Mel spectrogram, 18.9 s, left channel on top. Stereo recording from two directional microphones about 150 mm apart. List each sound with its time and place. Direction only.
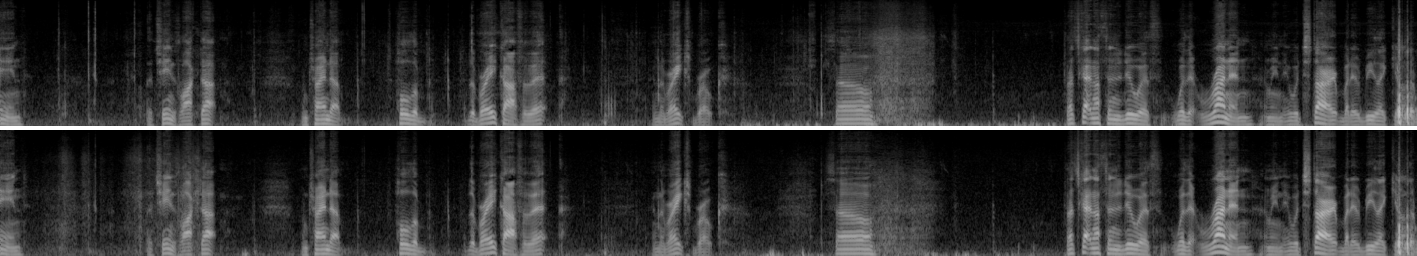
0.0 s speech: 5° left (ahead or behind)
2.0 s speech: 5° left (ahead or behind)
4.1 s speech: 5° right (ahead or behind)
8.7 s speech: 5° right (ahead or behind)
10.9 s speech: 10° right (ahead or behind)
11.8 s a sound: 40° left (ahead or behind)
14.2 s speech: centre (ahead or behind)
